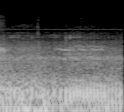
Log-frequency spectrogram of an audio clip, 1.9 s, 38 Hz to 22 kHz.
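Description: A Royal Enfield Hunter 350 motorcycle being ridden, its engine giving a low, even thump and rumble that pulses slightly, heard close and continuous without talk.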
